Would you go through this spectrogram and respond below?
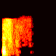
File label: Police South Dispatch; Scttsdle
